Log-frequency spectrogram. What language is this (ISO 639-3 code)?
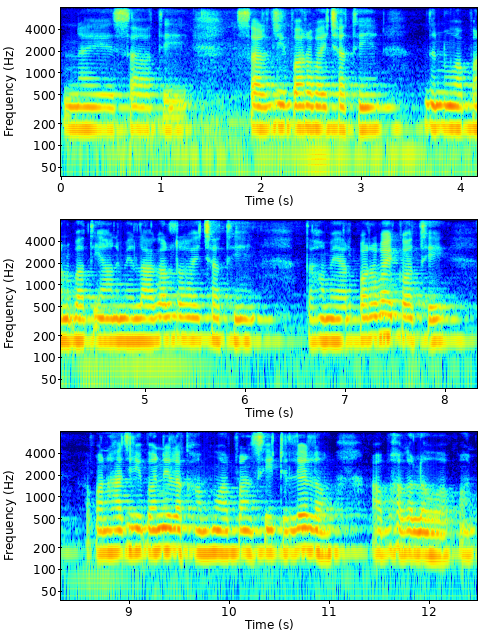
mai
